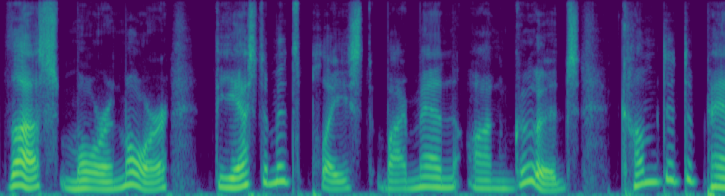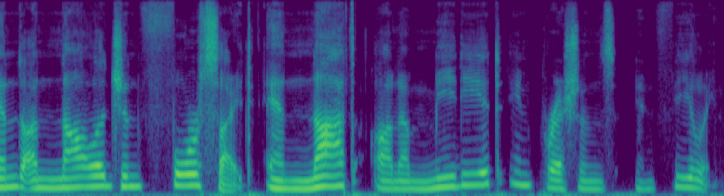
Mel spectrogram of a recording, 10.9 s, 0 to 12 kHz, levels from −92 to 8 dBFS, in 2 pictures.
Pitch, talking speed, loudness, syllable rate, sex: 165 Hz, 140 wpm, -20 LUFS, 4.2 syllables/s, male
